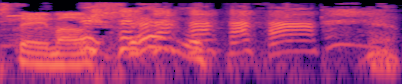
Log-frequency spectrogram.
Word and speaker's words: Stamos: I think homos rhymes with Stamos.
